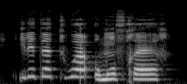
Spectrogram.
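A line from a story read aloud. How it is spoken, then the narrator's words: Sneering snicker. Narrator (French): ricana Seth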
